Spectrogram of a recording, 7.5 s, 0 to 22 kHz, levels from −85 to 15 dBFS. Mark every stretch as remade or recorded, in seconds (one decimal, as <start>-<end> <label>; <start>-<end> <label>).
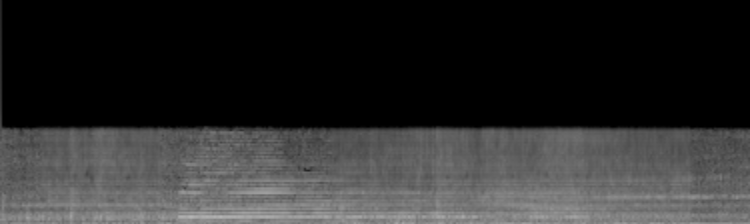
0.0-0.4 recorded; 0.4-1.6 remade; 1.6-3.3 recorded; 3.3-6.9 remade; 6.9-7.5 recorded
